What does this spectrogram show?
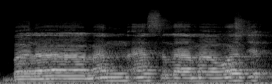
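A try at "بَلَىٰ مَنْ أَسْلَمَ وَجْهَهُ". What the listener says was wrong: Asl. Jangan keluarkan qalah.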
